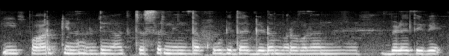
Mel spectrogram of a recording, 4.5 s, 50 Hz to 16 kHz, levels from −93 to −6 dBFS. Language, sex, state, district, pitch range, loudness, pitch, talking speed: Kannada, female, Karnataka, Bangalore, 210-220 Hz, -13 LUFS, 215 Hz, 95 wpm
